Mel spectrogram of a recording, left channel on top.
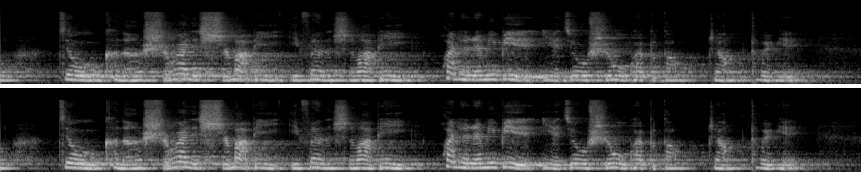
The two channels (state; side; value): normal; both; correlation 0.84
